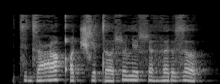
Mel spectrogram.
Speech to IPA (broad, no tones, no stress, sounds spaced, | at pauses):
t͡s ɪ d͡z ɜ ʕ ɜ qʼ ɔ t͡ʃ ɕ ʌ t ʌ ɬ ʊ l ɪ ɬ ɜ ɦ ɜ ɾ ʊ z ʌ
